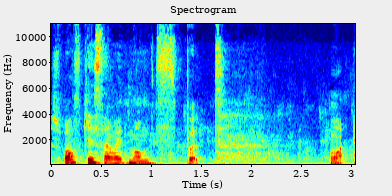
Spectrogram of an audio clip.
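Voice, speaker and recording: A woman with a Quebec accent at a moderate pace. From Lévis, Quebec. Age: 30s. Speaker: single mother vlogger. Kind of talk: casual haul vlog talk to camera.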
